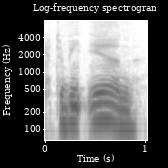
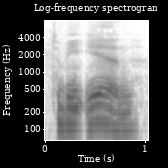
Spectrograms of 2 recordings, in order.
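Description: The two takes are said the same way.

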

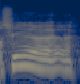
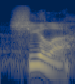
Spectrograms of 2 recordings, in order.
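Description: First: Softer, swallowed mumble of Sheila; mumbled. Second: Said in the usual way. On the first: Shown as a demonstration. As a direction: mumble "Sheila" under your breath so it blurs. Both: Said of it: "Or you can just mumble".

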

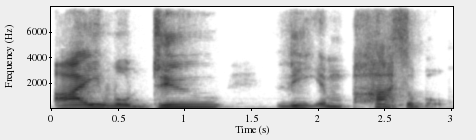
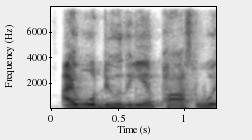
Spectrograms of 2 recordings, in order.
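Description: First: Slow, deliberate declaration; solemn slow opener; slow pledge phrase. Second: Said in the usual way. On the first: Shown as a demonstration. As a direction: set the words down one by one like a pledge. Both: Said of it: "starts with the phrase".

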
